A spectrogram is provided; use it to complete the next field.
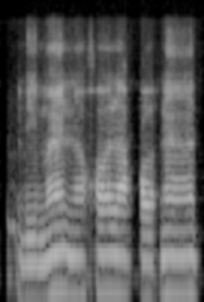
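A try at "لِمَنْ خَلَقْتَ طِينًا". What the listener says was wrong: Khalaqta. Khalaqna. Orang titiknya dua. Liman khalaqta. Lupa titik nih Bu. Liman khalaqta tinan.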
